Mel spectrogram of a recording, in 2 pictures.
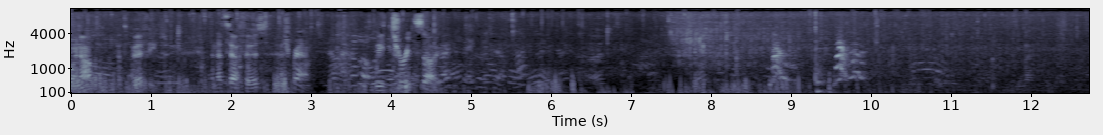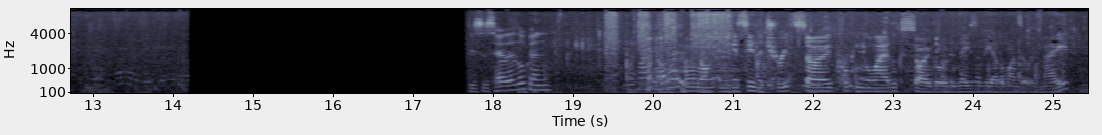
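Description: Food sizzles in hot oil in a frying pan.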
